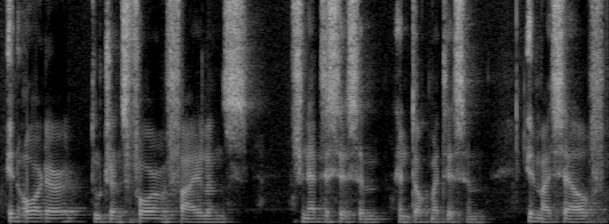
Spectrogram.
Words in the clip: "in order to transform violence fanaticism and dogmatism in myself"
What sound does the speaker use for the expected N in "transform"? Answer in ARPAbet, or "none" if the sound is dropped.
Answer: N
